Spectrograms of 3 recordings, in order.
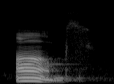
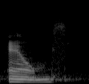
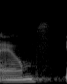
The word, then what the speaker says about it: alms: which last week I pronounced alms. It's not alms, it's alms. So I'm sorry that my Australian accent got in the way and I read the word as it's spelt. Alms.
